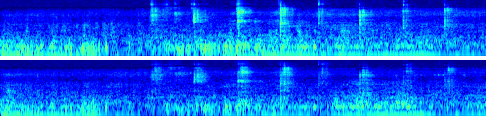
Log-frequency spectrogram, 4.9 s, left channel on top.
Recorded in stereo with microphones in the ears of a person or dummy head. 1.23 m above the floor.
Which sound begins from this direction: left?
Footsteps, at 1.5 s.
